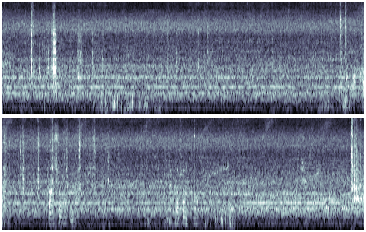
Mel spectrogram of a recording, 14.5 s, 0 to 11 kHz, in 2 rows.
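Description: An engine runs steadily underneath, while sharp clicks and knocks come from the muddy crop divider at the front of a Kubota ER470 combine's reaper being gripped and worked by hand, twice in the first second and in a cluster between about seven and nine seconds in. The reaper is damaged: its tines struck concrete.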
